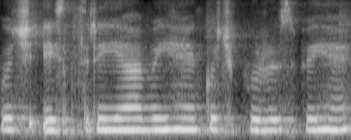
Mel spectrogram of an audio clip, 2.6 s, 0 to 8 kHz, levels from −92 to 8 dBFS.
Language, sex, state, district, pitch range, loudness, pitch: Hindi, male, Uttar Pradesh, Muzaffarnagar, 225-240 Hz, -13 LUFS, 235 Hz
